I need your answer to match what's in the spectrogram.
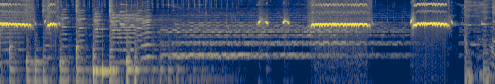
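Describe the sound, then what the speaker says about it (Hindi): A shrill whistle is blown repeatedly, first in quick chirping bursts, then a few short toots and two long steady blasts, loud and close, set against a sustained musical tone in a TV show scene. "बोल रहे हो या फिर सीटी बजा रहे हो?"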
